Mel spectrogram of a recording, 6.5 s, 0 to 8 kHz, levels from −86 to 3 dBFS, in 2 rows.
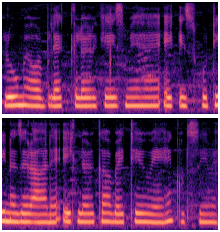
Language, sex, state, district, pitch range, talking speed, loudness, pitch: Hindi, male, Bihar, Katihar, 220-230 Hz, 195 wpm, -16 LUFS, 225 Hz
